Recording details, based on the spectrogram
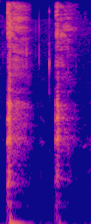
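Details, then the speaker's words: Person imitating a dog's mild kennel cough: a few short, dry, hacking bursts, described as sounding like the dog is choking on a stick. "it's a hacking sound but but but actually beyond a hacking sound it is a hacking sound but it's also described as it sounds like my dog is choking on a stick"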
